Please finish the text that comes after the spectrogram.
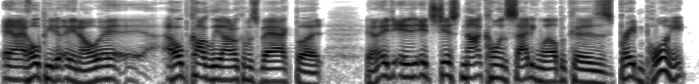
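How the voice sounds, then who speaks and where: Lively Canadian man talking sports. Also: fairly high pitch, moderate pace, dry recording, studio quality. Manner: excitable, animated when imitating announcers. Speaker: podcast co-host. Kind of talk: casual sports chat.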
